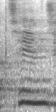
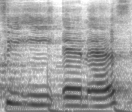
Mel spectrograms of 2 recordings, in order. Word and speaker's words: TENS: but are you a TENS unit okay my New York accent may be saying it like in a weird way it's spelled T ENS like tens tens you it yes it's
